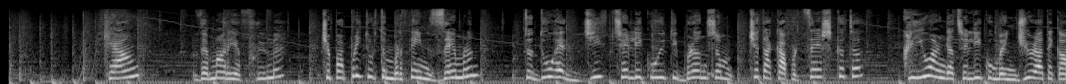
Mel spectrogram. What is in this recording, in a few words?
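Albanian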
